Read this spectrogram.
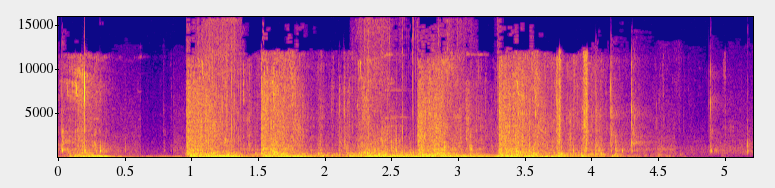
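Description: A pickaxe strikes with sharp knocks.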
